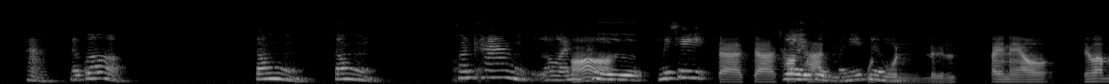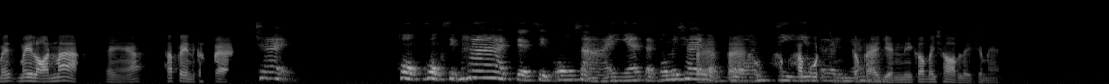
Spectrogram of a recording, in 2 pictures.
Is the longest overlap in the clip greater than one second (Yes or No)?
Yes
